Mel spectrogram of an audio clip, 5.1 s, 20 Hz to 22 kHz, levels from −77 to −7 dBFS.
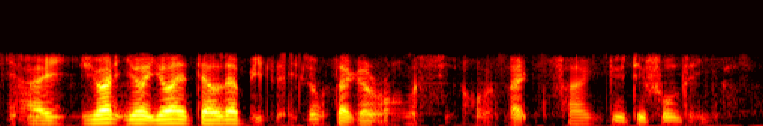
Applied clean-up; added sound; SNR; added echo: neural separator model SepFormer WHAM!.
